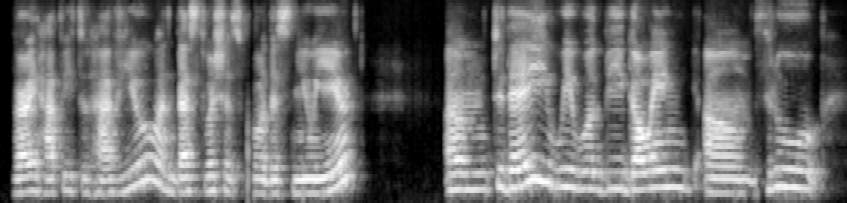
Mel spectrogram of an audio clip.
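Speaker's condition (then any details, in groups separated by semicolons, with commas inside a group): No condition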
